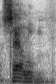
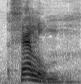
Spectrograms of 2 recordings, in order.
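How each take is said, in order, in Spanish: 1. Se dice con la pronunciación latina catalana. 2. Se dice con la pronunciación latina castellana. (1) "I els catalans, que no ho fem, haurien de dir celum" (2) "Els castellans diuen celum"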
